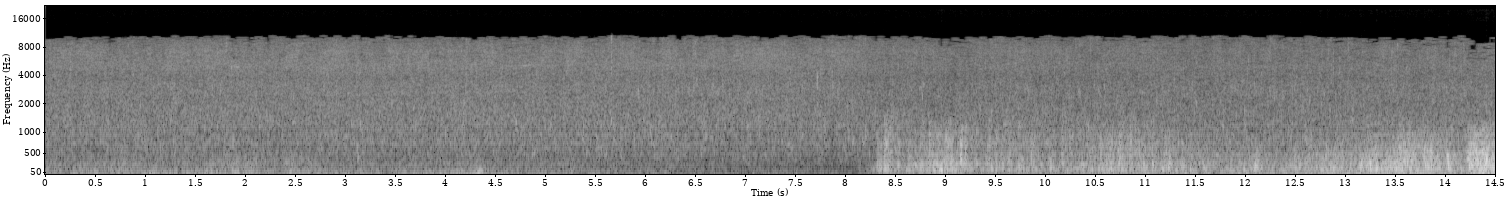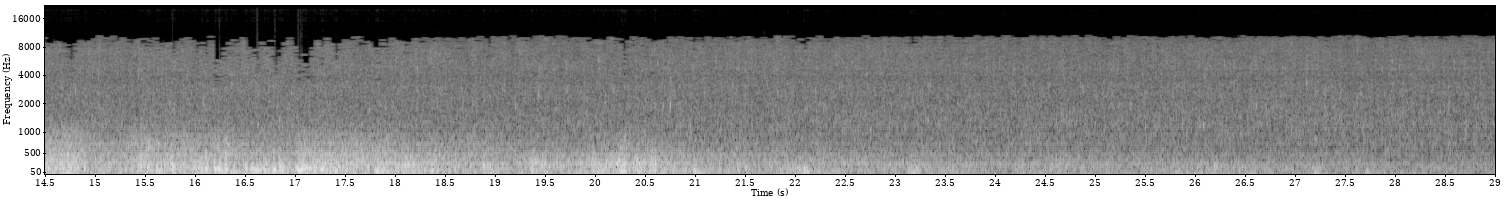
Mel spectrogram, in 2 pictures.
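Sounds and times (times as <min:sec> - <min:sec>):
steady rain: 0:00.0 - 0:29.0
rolling thunder: 0:08.3 - 0:29.0.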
